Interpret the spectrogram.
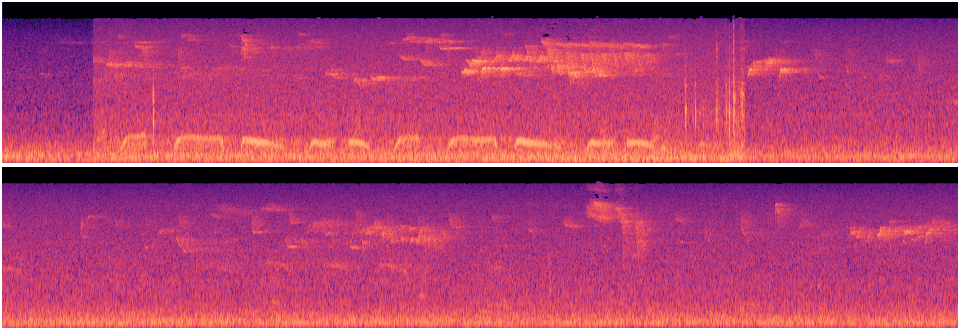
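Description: A bird calling in a run of low hooting notes, about two a second for some five seconds, while small birds chirp higher up throughout; a single sharp click comes near the middle.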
